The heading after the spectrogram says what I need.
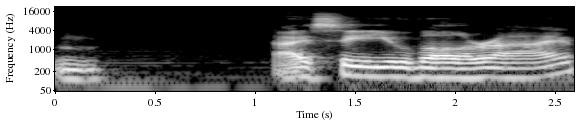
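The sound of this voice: A put-on character voice from a man, shrill yet medium in pitch, at a fairly slow pace over faint music in the background.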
